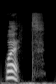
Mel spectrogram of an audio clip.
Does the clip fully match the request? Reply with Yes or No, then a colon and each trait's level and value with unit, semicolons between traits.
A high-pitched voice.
Yes: very high, 290 Hz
